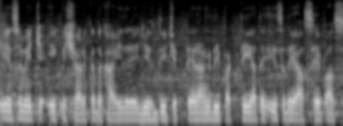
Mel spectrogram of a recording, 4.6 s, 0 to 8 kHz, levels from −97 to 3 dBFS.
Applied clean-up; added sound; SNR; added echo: none; none; none; none.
